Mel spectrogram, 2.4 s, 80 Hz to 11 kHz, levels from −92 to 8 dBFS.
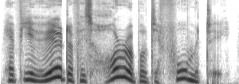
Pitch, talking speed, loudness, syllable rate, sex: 250 Hz, 175 wpm, -16 LUFS, 5.8 syllables/s, female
